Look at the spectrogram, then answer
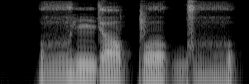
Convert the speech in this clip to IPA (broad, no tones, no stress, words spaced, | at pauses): o̤ nʲɔːpo ɡo̤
